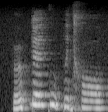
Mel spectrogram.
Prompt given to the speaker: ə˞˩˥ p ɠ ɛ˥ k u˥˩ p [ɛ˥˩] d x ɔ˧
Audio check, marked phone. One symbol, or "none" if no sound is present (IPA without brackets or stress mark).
ɪ˥˩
